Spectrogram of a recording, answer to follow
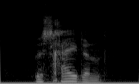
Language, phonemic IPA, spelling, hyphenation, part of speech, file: Dutch, /bəˈsxɛi̯də(n)/, bescheiden, be‧schei‧den, adjective / verb / noun, Nl-bescheiden.ogg
- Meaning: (adjective) 1. modest, humble, unassuming 2. reasonable, sound, rational; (verb) 1. to apportion, to allot 2. to invite; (noun) plural of bescheid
